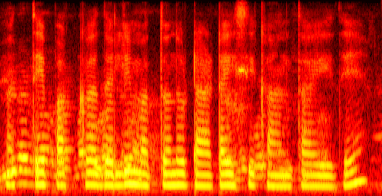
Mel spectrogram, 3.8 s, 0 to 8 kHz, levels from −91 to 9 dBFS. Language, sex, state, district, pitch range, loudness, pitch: Kannada, male, Karnataka, Koppal, 165-185 Hz, -16 LUFS, 175 Hz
